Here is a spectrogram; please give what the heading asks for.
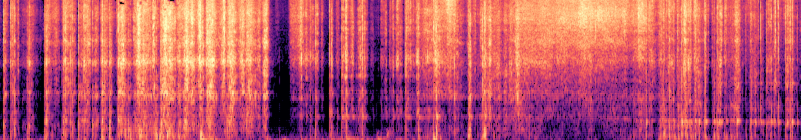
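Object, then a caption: Cardboard paper towel roll. Long nails tap and scratch an empty, hollow cardboard paper towel roll, first standing upright and then lying horizontal. Rapid, irregular dry taps mix with bright, rasping scratches that have a slight hollow resonance, with a brief quieter stretch partway through before the busy scratching resumes.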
